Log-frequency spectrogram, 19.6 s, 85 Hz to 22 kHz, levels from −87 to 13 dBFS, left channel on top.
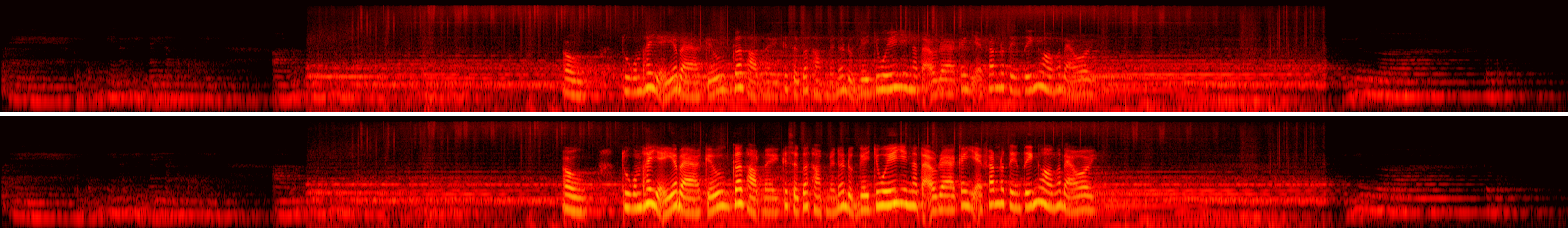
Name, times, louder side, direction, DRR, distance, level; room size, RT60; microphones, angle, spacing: voice 1, 0.0-5.9 14.9-16.1 16.7-18.7, left 1 dB, 90° left, -2 dB, 5.0 m, -55 dB
sound 1, 3.8-16.6, left 1 dB, 15° left, 0.4 m, -46 dB
voice 2, 7.0-13.7, right 7 dB, 65° right, 15 dB, 0.3 m, -30 dB
sound 2, 8.6-15.5, left 1 dB, 65° left, 1.9 m, -52 dB
20.0 x 8.0 x 7.8 m, 2.6 s
head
